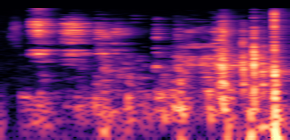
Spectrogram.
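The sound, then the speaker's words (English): Quiet crinkling and rustling of plastic wrap as a brand-new IBM keyboard in a box is handled, with a few soft clattering taps and scrapes mixed in, no voices. “Is that an IBM keyboard, brand new in plastic?”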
